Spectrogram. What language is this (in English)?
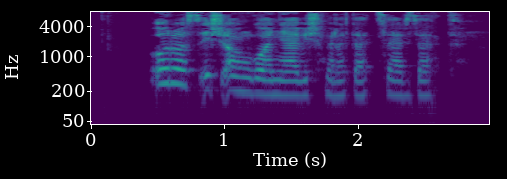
Hungarian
